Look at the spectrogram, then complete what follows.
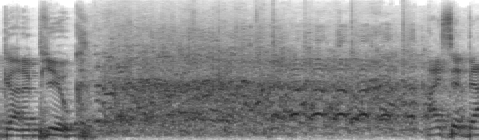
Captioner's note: audience laughing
